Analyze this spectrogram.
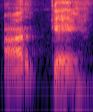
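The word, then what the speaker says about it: ἀρχή: Só essa sílaba. Arque. Arque. Isso, arqué.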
